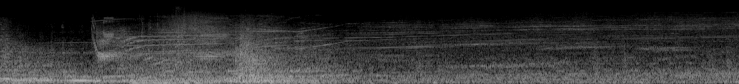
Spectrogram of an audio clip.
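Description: Blaster shots zap and whine in quick bursts.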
